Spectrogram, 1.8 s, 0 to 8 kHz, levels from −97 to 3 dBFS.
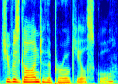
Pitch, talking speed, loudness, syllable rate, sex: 215 Hz, 235 wpm, -15 LUFS, 5.5 syllables/s, female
